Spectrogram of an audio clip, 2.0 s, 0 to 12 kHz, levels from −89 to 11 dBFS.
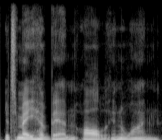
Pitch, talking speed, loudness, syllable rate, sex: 100 Hz, 205 wpm, -18 LUFS, 4.2 syllables/s, male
